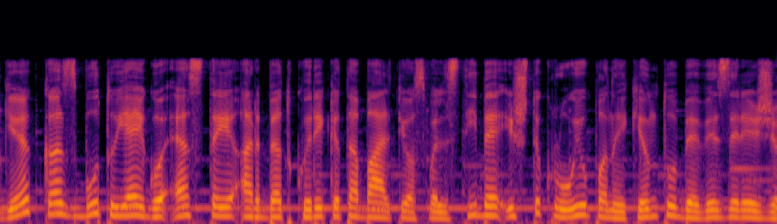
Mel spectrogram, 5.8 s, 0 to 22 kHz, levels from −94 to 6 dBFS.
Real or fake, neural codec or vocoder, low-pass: real; none; 7.2 kHz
